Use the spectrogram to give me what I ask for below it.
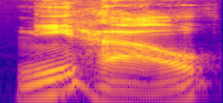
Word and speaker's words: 你好: And when they are together, they are pronounced like this. 你好. Ni hao.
